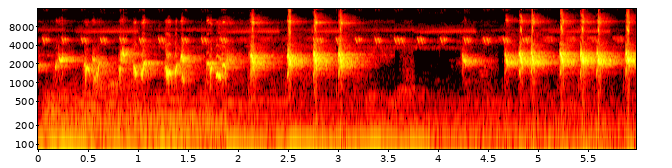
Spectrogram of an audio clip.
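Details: Loud ngeropel-style song of a sooty-headed bulbul: warbled, falling whistled phrases, then a brief pause before sharp clipped notes rattle off rapidly, with thin high tones and a low electrical hum in the background.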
